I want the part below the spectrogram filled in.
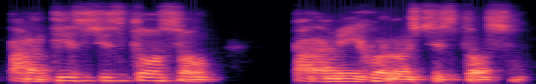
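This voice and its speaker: A man's voice: on the low side, fairly quick, husky, low-quality recording. Earnest man giving a talk. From Mexico. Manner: earnest, explanatory, acts out parents and relatives in quoted asides. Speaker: keynote speaker. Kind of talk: conference talk, answering a question.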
